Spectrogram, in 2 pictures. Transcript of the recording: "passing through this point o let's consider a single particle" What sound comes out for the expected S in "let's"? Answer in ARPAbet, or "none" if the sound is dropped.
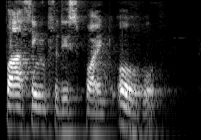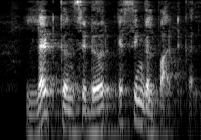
none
